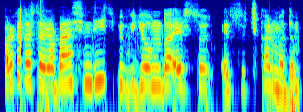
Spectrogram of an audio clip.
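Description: Woman narrating her gameplay for viewers, kinda high voice, lots of noise under it. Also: a little fast. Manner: chatty, keeps addressing viewers directly. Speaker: gaming channel host. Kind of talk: casual gameplay commentary.

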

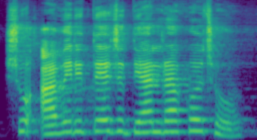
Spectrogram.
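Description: A woman's voice: sits high, normal speed, close to an everyday voice. A woman voicing an outspoken grown daughter who firmly scolds her brother and sister-in-law, in a storybook reading. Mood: confronting. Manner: firm, scolding.

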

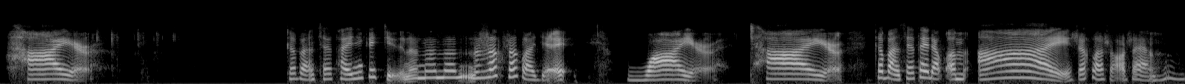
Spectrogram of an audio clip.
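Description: Woman pronunciation teacher, high and bright, dry dull lo-fi audio, drills sounds with learners. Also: no room sound. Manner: explains slowly, models English sounds, asks learners questions. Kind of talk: online pronunciation class.

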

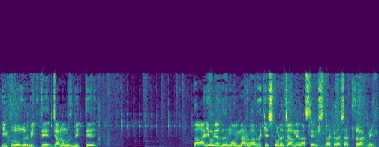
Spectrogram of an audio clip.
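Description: High-pitched man gaming in crude street slang. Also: moderate pace, faint music behind. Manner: casual street slang, heavy swearing; excitable, blurts urgent outbursts. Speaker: gaming video host. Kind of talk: casual live gameplay commentary.

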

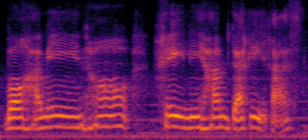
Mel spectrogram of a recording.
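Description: A woman's voice: fairly low pitch, fairly even intonation, darkish tone, soft background music, natural voice. A woman reading as a chattering, gossipy maid. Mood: gossiping. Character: talkative female maid, chattering and amazed. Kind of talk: audiobook character reading.

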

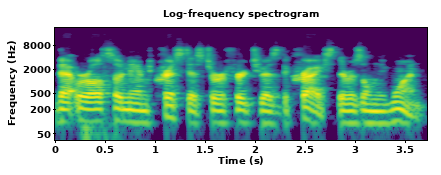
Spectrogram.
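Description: A deep-voiced man in his thirties, a street preacher appearing as a debate guest, argues casually but insistently, repeating key words and firing pointed questions. His tone is steady and a little fast, with crowd noise present. He's on a video call from a room at home, and the audio is dull and lo-fi.

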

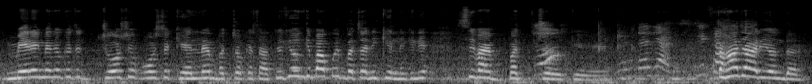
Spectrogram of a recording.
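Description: Vlogger woman, high voice, playfully dramatic, home kitchen. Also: a little fast, background noise. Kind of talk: casual home cooking vlog. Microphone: phone camera.

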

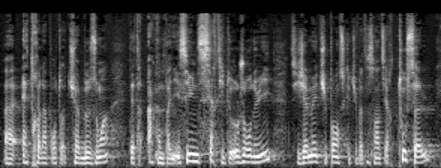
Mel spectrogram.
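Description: A man's voice: mid-range voice, a little fast, vocal fry, darkish tone. A man from Scotland, an online English teacher, giving an upbeat motivational video lesson and switching between French and English.

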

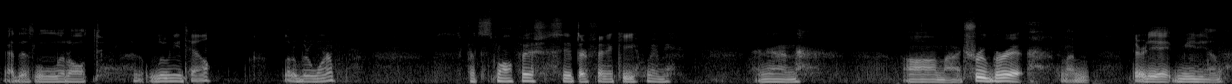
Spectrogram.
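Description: Standing on a frozen lake, a young man records a casual, upbeat vlog on an action camera, telling viewers about his fishing gear. His medium-pitched voice is mellow and gravelly, a little slow with frequent pauses, over a slight hiss or hum.

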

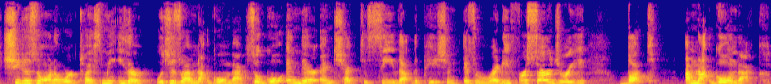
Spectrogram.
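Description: This young woman, a Jamaican nurse in her twenties, has a fairly high voice and talks fairly quickly through an exasperated, animated story about work. She records her casual vlog in a small room at home, holding the phone at arm's length.

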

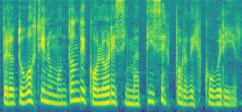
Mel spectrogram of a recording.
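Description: A woman with a Rioplatense Spanish accent, hosting a radio voice lesson in a calm, slow, guiding way. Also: sits low, no echo. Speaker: voice coach and radio host. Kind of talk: gentle voice-coaching lesson. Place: radio studio.

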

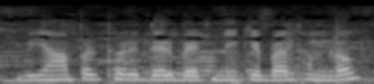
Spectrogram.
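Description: A woman's voice: medium pitch, little pitch movement, fast, over music. A young woman vlogging in a village, talking chattily to her phone camera, laughing often and mixing in English words. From Arunachal Pradesh, India. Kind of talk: casual vlog narration. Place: village outdoors at night and inside a bamboo house. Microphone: phone camera held at arm's length.

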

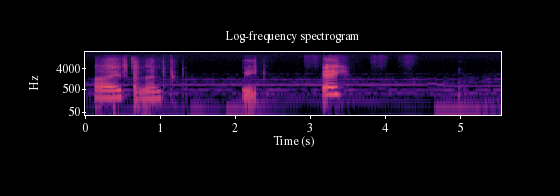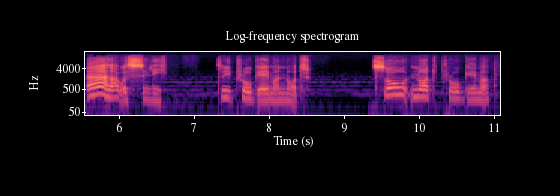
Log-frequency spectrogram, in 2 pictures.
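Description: A woman's voice: mid-range voice, vocal fry. A woman streaming a building game, chatting casually, laughing often and poking fun at herself. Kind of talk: casual gameplay chat.

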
